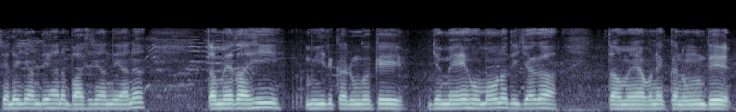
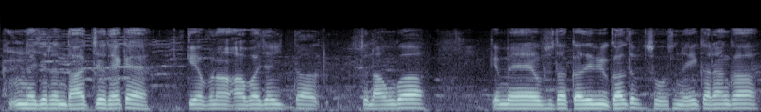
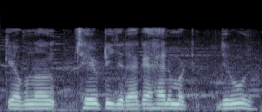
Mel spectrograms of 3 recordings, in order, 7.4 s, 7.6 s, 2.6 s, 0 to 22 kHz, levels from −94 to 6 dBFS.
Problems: background sounds at intervals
